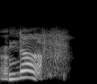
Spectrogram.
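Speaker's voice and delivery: very high, firm voice. Reading a story aloud, voicing Coretta cutting off the talk: speaking firmly. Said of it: "Coretta spoke firmly".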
